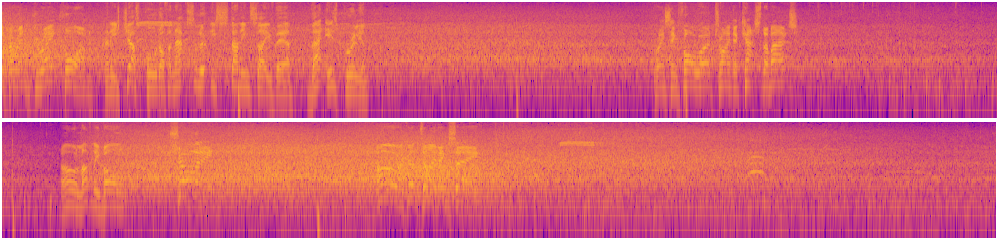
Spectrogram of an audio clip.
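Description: A large stadium crowd roars and murmurs steadily, swelling louder for a while.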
